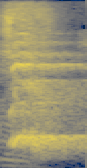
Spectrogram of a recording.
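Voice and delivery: very high, loud "woo"; imitated excited whoop. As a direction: mimic a thrilled boy's cheer. Son's excited cheer retold.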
